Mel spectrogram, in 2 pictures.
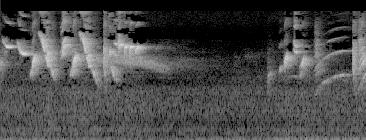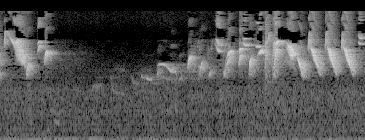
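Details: European goldfinch: a kept goldfinch, recorded alongside a greenfinch x canary hybrid, gives three bursts of quick, bright, tinkling twitters with short pauses between them, over a faint low background hum.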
